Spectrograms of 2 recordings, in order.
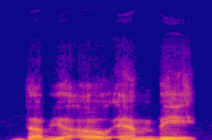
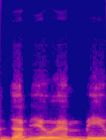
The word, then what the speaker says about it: womb: So I knew the word bomb, B-O-M-B. So I said, Jesus sprung from Mary's womb. But it really should have been Mary's womb.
